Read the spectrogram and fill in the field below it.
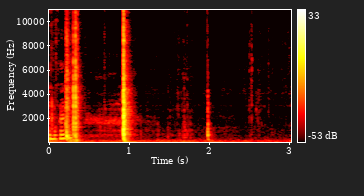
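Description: A metal hand tool snaps shut with a sharp click.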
